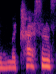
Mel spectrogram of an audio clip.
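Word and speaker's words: matrescence: by Dana Raphael that we matresence like adolescence and that's also why you can think about how to pronounce it that's how I remember how to pronounce it too and it's not just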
